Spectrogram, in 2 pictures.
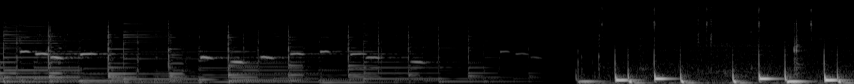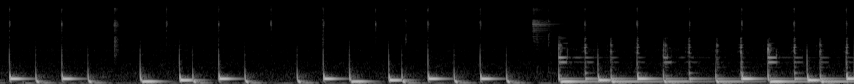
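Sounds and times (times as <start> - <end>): drum machine beat: 5.8 - 17.0
low synth bass line: 14.1 - 17.0.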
